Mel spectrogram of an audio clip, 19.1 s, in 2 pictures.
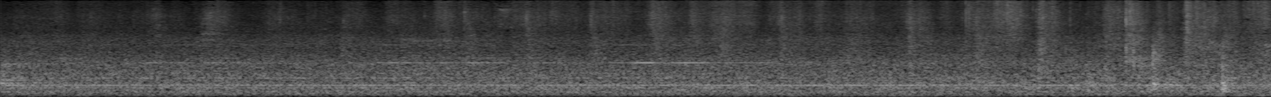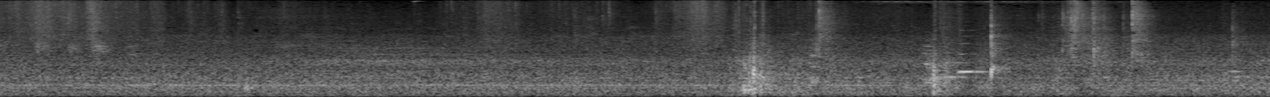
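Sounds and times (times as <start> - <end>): wheel and rail noise: 0.0 - 19.0
electric train inverter tone: 0.9 - 7.4.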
